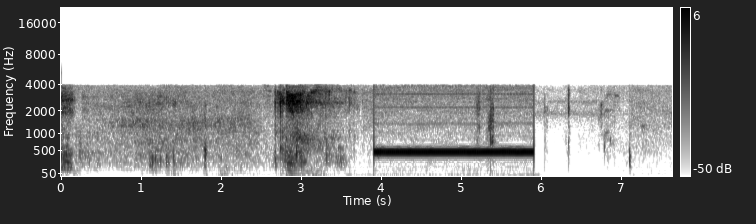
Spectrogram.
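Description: An outgoing phone call back to a number rings on the line: one steady, loud, mid-pitched ringback tone lasts about two seconds, set between faint rustling noise and a few soft clicks.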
